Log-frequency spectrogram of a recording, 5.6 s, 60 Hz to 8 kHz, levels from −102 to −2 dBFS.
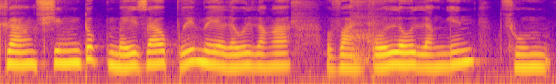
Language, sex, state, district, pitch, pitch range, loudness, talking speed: Mizo, female, Mizoram, Aizawl, 185 Hz, 170-200 Hz, -15 LUFS, 170 wpm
